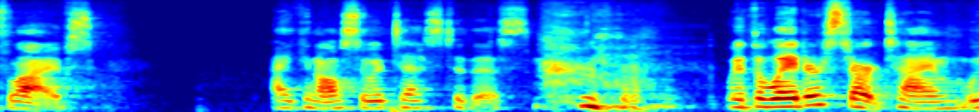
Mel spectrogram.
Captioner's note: laughs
